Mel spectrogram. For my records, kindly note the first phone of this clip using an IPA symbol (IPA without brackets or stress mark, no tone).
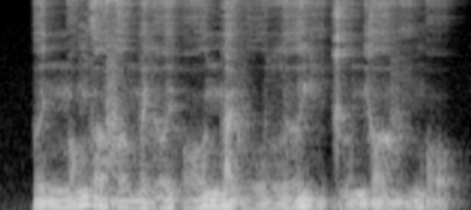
ə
